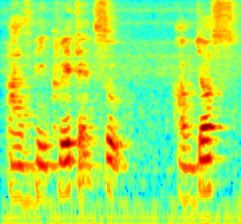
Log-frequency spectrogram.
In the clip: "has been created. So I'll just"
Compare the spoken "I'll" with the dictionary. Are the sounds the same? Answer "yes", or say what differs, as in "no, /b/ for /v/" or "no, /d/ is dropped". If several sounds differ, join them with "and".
no, /w/ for /l/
